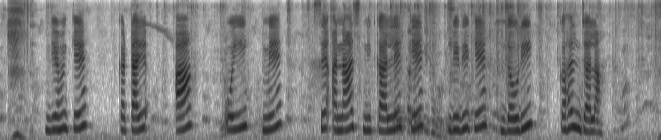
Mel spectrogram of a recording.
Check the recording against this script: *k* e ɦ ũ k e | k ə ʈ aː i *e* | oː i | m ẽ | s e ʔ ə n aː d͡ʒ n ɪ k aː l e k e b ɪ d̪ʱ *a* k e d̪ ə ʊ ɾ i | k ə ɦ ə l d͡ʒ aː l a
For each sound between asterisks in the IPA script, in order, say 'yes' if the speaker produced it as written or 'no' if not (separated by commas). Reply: no, no, no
